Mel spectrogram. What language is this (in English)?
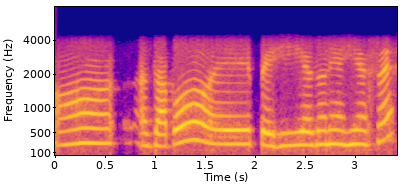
Assamese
